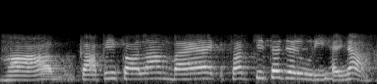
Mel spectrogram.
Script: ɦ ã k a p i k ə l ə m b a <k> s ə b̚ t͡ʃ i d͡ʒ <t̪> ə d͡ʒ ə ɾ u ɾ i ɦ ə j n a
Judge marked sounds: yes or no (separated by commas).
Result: yes, yes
